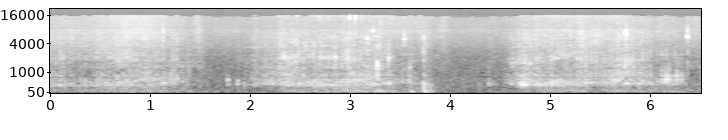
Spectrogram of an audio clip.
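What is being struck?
Ribbed rubber hot water bottle.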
